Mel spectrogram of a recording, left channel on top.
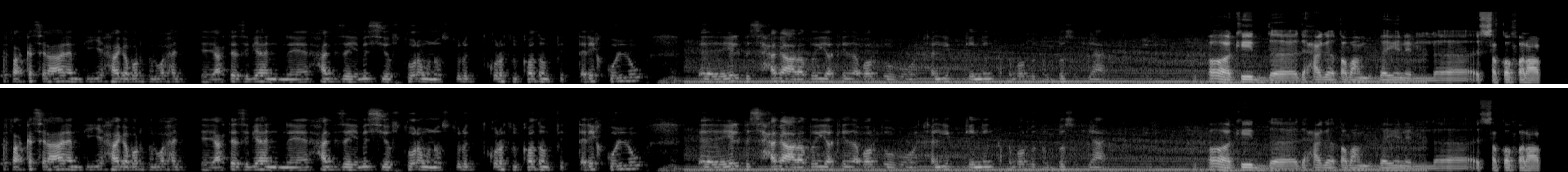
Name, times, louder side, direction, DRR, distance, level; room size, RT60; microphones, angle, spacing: voice 1, 0.0-11.1, right 2 dB, 25° right, 1.0 m, -35 dB
sound 1, 6.8-14.3, equal, 5° left, 7.4 m, -41 dB
voice 2, 12.1-15.4, left 3 dB, 60° left, 2.0 m, -29 dB
head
